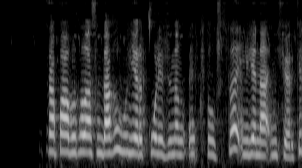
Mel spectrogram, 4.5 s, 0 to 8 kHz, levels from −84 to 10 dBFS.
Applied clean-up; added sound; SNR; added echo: neural mask model DeepFilterNet 3.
